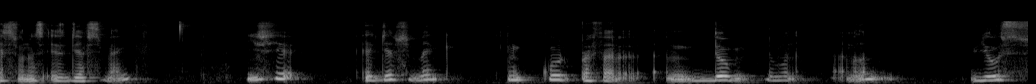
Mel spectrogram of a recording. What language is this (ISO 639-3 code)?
kas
